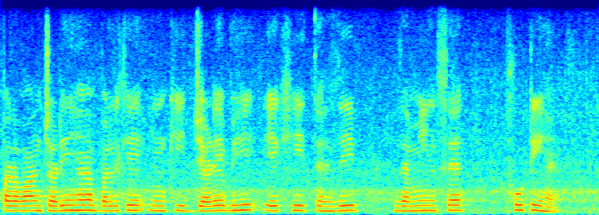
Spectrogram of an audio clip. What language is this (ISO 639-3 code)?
urd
